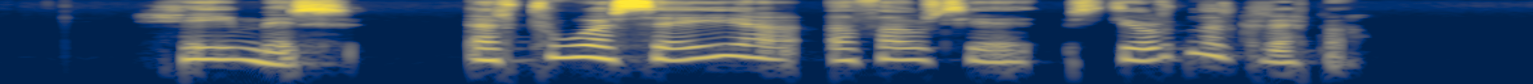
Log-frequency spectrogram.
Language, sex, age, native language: Icelandic, female, 50-59, Icelandic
